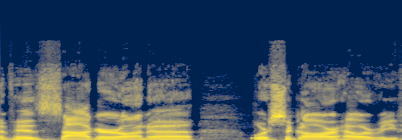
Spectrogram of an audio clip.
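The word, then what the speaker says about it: Saagar: a big fan of his Sagar on or Cigar, however you say his name. It's Sagar on Breaking Points.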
